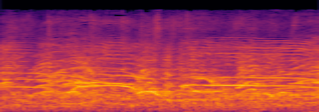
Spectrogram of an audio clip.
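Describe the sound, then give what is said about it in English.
A wrestling crowd reacts unhappily to a male wrestler, a steady wash of murmuring and jeering voices with a brief dip in the middle. “That's sweet. Crowd not real happy with him.”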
